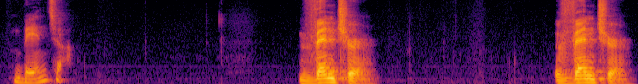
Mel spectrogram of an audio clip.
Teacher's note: Stress falls on the first syllable.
